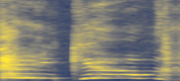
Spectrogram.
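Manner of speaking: very high-pitched, unhinged voice of a crazed woman. Retelling a woman on a crowded train answering a guy, imitating a woman going mad. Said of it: "like going mad".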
